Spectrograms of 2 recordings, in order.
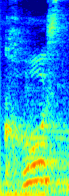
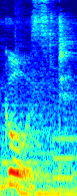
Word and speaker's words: ghost: क्या आप जानते हैं GHOST को घोस्ट नहीं कहते हैं, इसको कहा जाता है गोस्ट. So never say घोस्ट. एच यहाँ पे साइलेंट होता है.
